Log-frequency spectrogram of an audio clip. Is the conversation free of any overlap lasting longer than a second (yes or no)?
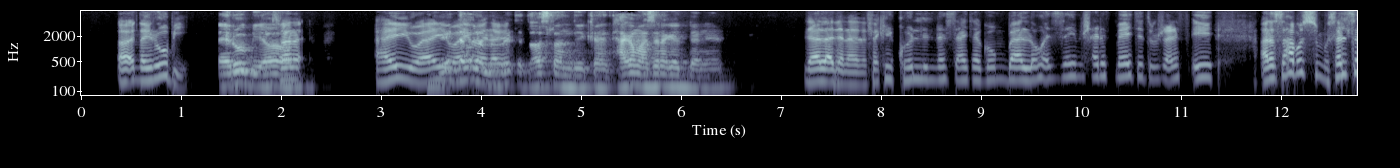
yes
